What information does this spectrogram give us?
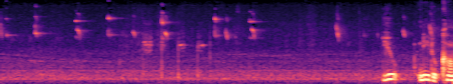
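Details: Cockatiel parents and newborn chicks in their first week, with peeping heard from the nest box: thin, high chirps repeat quickly, about two per second, soft and steady, until a person speaks at the end.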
